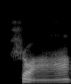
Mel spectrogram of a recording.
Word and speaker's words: 抓: this word we pronounce it 抓. 啊，就是去 Draw 抓 is a 它 grab, 是 is 从上往 catch.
